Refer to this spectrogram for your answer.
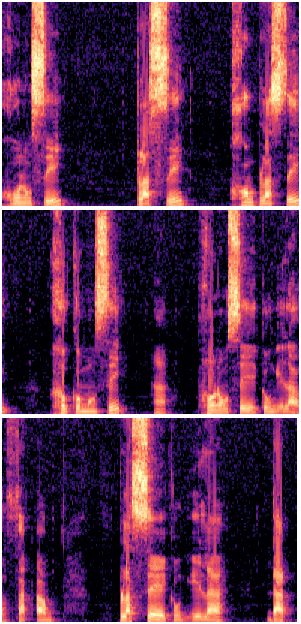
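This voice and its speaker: A man's voice: mid-range voice, darkish tone. A man teaching French in an online lesson, patiently spelling out letters and drilling verb forms aloud.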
